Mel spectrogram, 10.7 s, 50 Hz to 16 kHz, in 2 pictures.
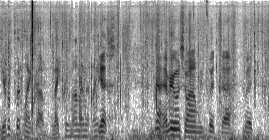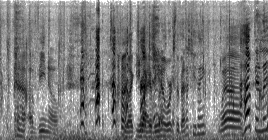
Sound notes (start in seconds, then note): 6.8 Kim laughs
